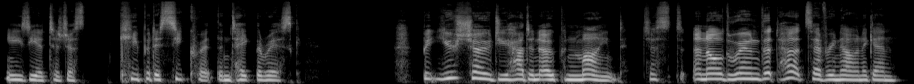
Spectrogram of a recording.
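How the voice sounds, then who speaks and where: A woman playing a guarded, wry young cleric of a dark goddess in a video game, with a dry, sardonic and measured delivery. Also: fairly high pitch, no echo, close to an everyday voice. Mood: guarded, earnest. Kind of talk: video game character dialogue.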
